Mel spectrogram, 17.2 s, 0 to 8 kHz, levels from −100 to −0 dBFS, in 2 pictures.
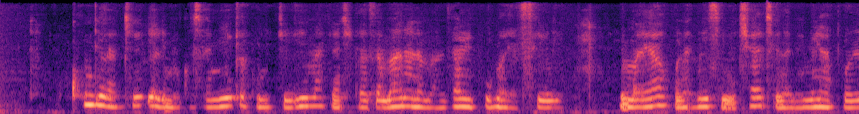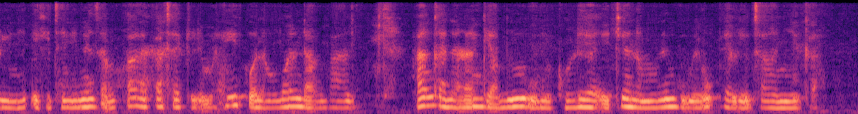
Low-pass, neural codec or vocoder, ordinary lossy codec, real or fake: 7.2 kHz; codec, 16 kHz in and 24 kHz out, 1.1 kbps, FireRedTTS-2 codec; AAC, 48 kbps; fake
